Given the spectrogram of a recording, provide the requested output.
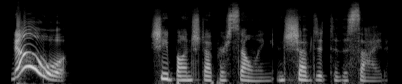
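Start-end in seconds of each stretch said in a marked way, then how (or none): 0.1-0.7 high, loud outraged shout. Acted. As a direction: shout it down flat out. Katara refusing the burping contests.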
